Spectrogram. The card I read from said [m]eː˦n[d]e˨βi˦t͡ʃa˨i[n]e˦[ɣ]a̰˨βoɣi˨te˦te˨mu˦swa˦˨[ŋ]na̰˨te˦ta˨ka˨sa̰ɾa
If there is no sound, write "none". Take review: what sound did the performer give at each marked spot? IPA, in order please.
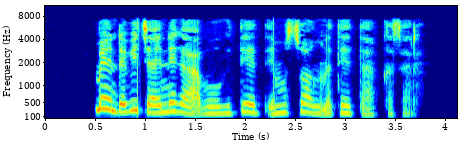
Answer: m, d, n, ɣ, ŋ

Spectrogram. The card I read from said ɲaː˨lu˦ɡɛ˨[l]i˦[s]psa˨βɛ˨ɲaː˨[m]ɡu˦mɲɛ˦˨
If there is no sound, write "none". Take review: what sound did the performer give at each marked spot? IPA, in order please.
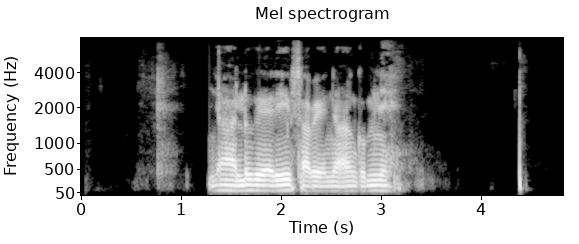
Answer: ɾ, none, ŋ

